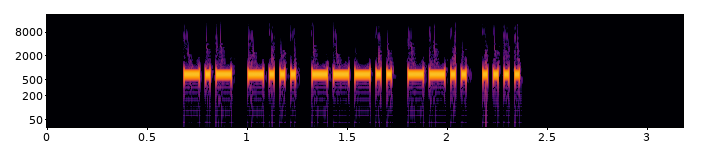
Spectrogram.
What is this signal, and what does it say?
Morse code, heard as a keyed tone, about 54 wpm, 700 Hz. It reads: KB8ZH
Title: Speed Racing - USA Call Signs 45wpm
